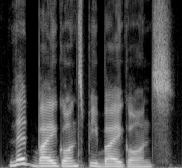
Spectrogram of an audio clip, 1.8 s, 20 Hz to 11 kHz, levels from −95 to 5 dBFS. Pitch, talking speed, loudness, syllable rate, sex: 180 Hz, 130 wpm, -16 LUFS, 5.0 syllables/s, male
